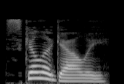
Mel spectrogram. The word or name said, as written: skillagalee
